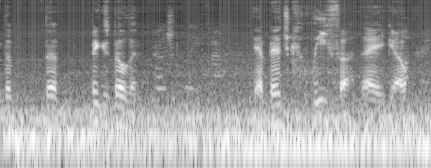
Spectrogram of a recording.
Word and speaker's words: Burj Khalifa: I think I'm always pronouncing it wrong. The biggest building. Burj Khalifa.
